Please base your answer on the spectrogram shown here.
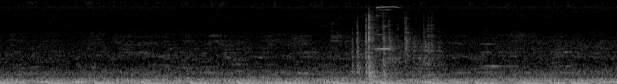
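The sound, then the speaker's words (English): A door is opened partway through: a short burst of metallic rattling and clicking from the latch and handle, heard over a steady low rumble that persists before and after. “Look, I'm gonna open this door, okay?”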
